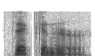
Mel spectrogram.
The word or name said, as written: thickener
